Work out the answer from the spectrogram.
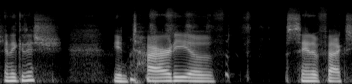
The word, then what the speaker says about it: Antigonish: It's pronounced Antigonish. Antigonish.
